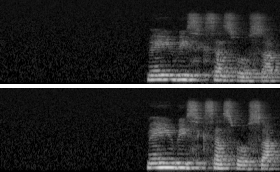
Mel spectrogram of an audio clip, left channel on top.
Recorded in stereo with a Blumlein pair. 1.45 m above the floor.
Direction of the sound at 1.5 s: 65° right.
